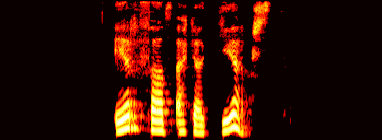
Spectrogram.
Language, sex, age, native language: Icelandic, female, 40-49, Icelandic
